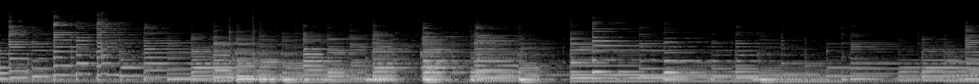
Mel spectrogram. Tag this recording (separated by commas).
Music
